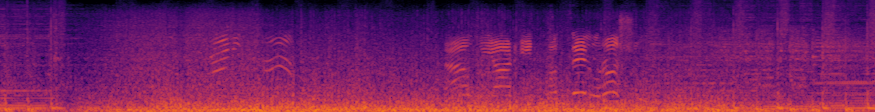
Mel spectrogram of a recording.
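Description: Wind rushing over the microphone of a camera on a moving motorcycle, with music that cuts off within the first second. High sliding calls come in two short groups over the wind noise, about two seconds in and again between four and six seconds in.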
